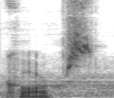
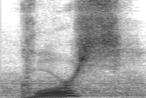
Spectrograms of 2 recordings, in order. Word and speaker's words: corps: company of senator flamethrower corpse course that's how you pronounce it right i've always been confused about this word course right isn't p silent i think so don't you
